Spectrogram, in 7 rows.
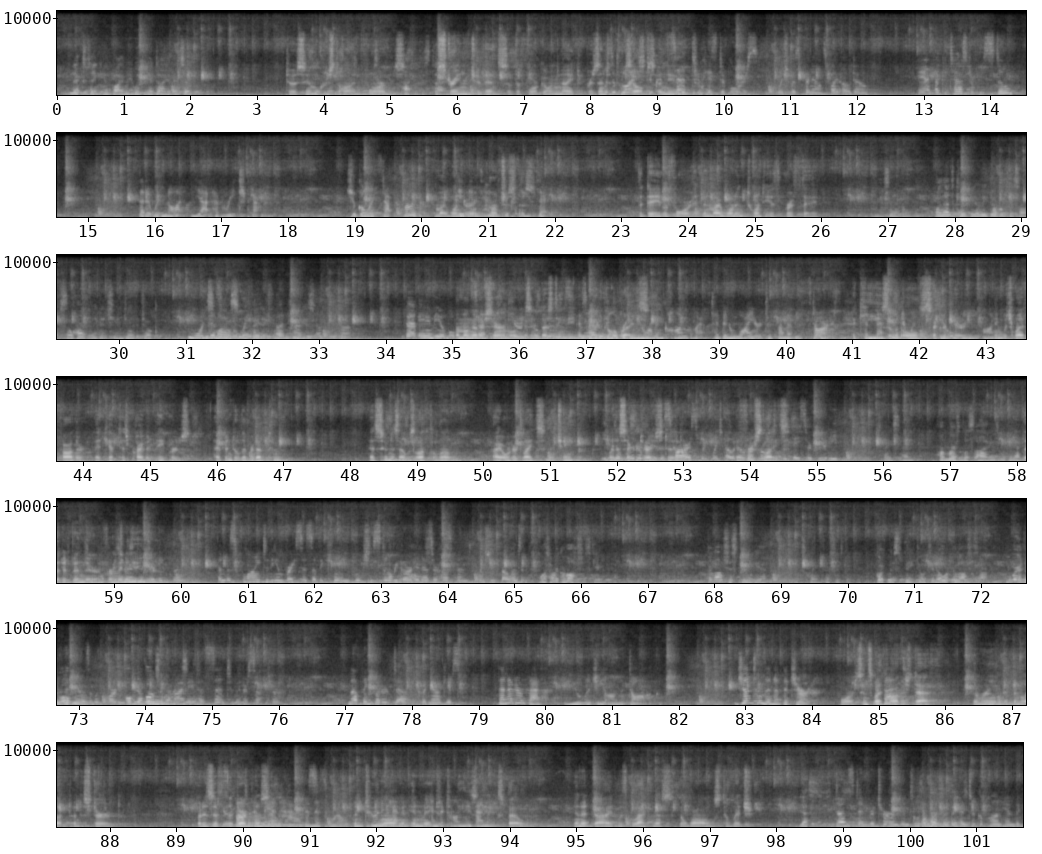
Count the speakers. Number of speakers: four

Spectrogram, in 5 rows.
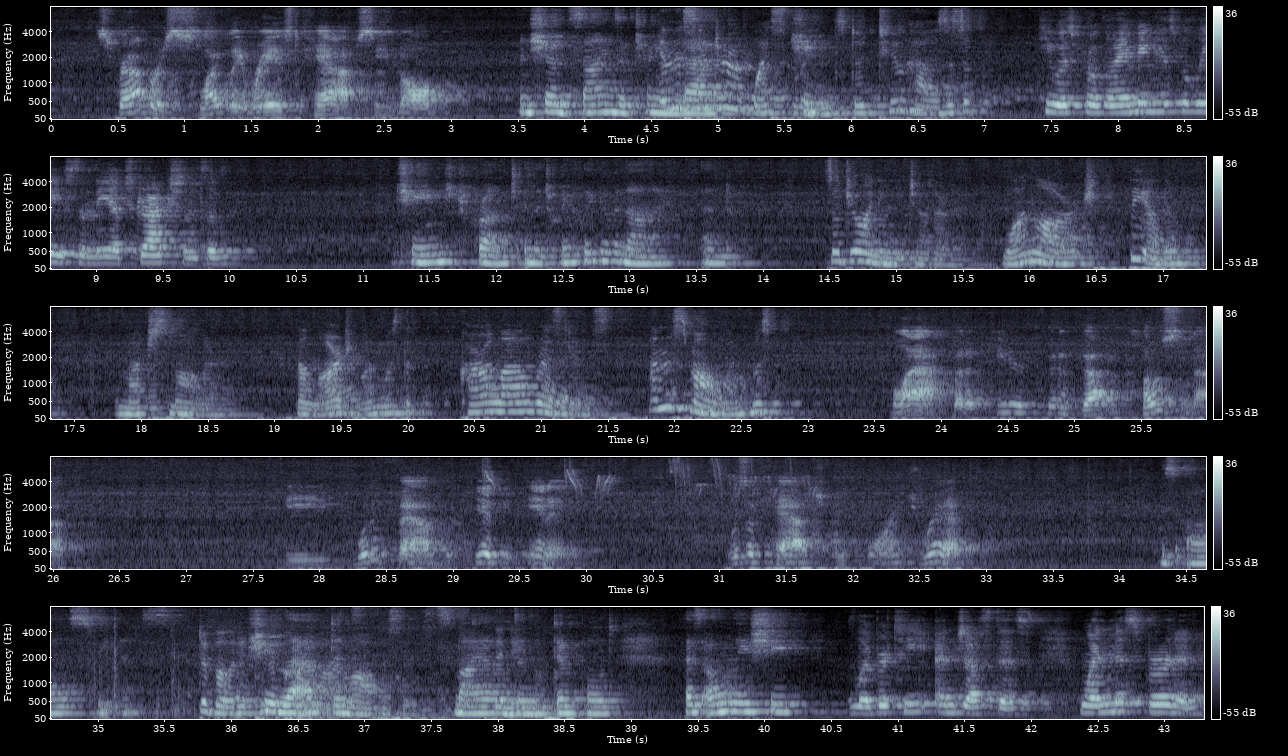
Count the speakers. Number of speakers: four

